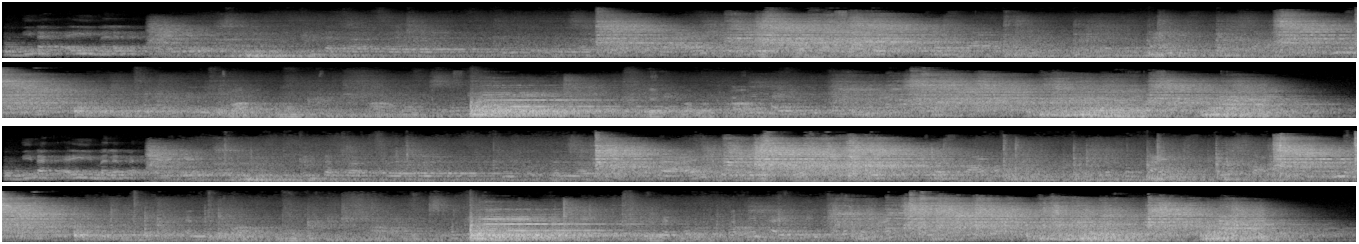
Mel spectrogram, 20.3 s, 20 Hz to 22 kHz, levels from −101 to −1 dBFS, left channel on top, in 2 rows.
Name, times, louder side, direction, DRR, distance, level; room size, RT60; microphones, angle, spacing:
voice 1, 0.0-1.6 2.2-7.6 8.1-11.9 13.4-18.0, right 2 dB, 35° right, 2 dB, 0.8 m, -43 dB
sound 1, 1.1-19.7, right 4 dB, 65° right, 0.9 m, -33 dB
voice 2, 5.9-6.5 11.9-13.5 14.9-15.8 18.2-19.7, left 2 dB, 35° left, 4 dB, 0.5 m, -43 dB
8.1 x 6.8 x 3.1 m, 2.6 s
head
